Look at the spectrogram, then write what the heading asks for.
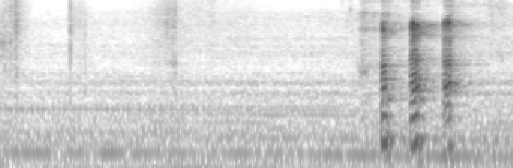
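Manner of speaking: long breathy laugh at the cards; amused laugh. Real, not acted. Reader laughing to viewers as the card appears. Card matches what she just said.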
